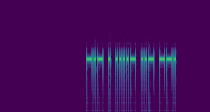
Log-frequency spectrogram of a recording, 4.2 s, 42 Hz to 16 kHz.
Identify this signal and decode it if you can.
Morse code, heard as a keyed tone, about 31 wpm, 700 Hz. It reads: KE4UG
